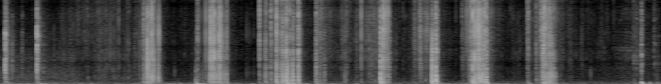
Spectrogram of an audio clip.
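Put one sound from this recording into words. A saw blade rasps against plastic sheeting in short strokes.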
